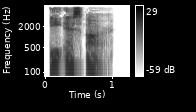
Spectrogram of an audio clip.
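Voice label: "esr", British English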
